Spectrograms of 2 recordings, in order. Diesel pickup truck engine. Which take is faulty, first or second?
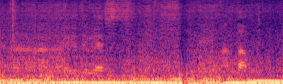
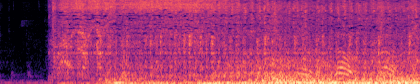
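second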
